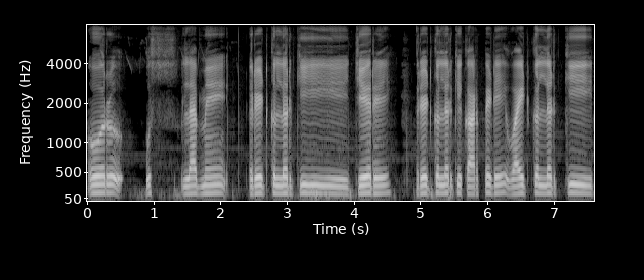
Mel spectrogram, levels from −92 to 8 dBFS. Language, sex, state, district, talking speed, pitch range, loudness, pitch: Hindi, male, Maharashtra, Washim, 135 wpm, 130-145 Hz, -18 LUFS, 140 Hz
